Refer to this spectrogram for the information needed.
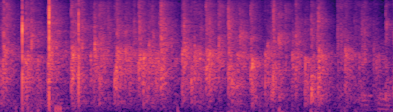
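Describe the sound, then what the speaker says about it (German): Applause from a small group in a radio studio, a dense run of hand claps with sharp individual slaps, steady and fairly close for several seconds. "Und es gibt auch mal einen Kraftdenk-Applaus nochmal."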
